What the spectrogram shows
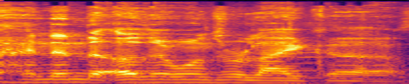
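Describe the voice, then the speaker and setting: Rambling, cursing podcast host. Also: male voice, medium pitch, steady tone, brisk. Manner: rambling, profane, many fillers and restarts. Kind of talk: casual chat over wings. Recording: faint music behind. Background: faint music.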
